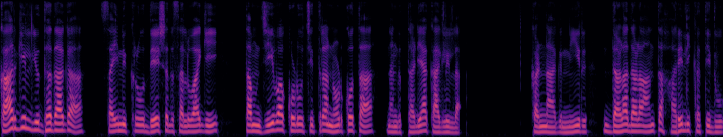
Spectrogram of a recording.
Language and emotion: Kannada, sad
